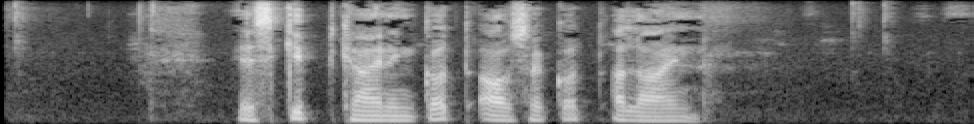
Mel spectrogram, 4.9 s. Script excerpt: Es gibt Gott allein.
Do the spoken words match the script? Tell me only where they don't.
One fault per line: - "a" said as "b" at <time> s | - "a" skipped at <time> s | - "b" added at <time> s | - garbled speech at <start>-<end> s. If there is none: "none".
- "keinen Gott außer" added at 1.7 s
